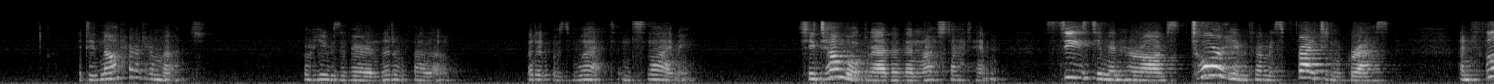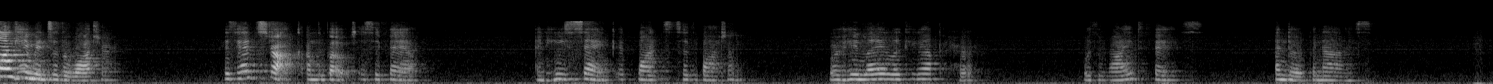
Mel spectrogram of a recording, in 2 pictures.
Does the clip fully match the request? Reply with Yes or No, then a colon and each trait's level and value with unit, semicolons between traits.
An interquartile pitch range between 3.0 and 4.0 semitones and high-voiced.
Yes: average, 3.7 semitones; high, 215 Hz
